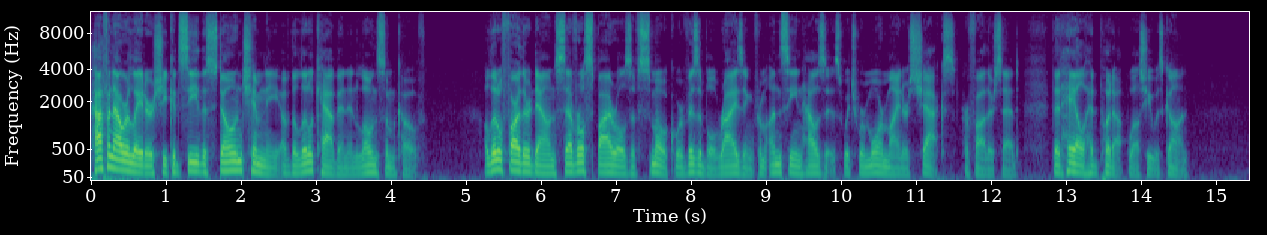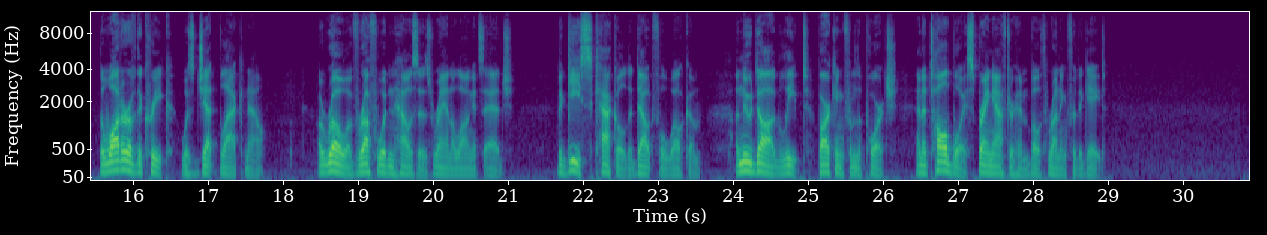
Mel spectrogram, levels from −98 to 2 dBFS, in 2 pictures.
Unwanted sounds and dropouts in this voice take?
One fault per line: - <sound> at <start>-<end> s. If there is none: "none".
none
